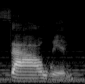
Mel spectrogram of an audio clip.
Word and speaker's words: Samhain: Samhain, which I know how it looks, but it is pronounced Samhain, originates from ancient Celtic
